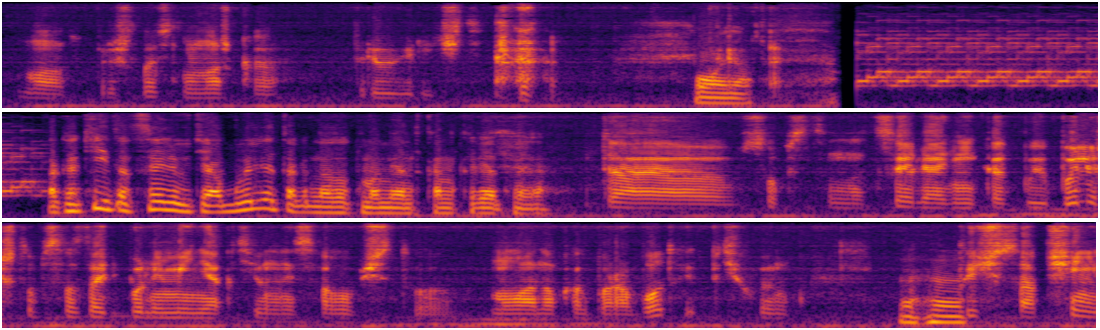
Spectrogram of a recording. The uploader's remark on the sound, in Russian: Извиняюсь за качество записи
